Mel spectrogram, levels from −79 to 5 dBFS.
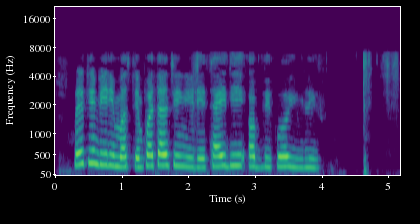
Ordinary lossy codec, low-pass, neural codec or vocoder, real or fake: AAC, 32 kbps; 7.2 kHz; codec, 16 kHz, 4 kbps, FunCodec, trained on LibriTTS, 50 frames a second; fake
